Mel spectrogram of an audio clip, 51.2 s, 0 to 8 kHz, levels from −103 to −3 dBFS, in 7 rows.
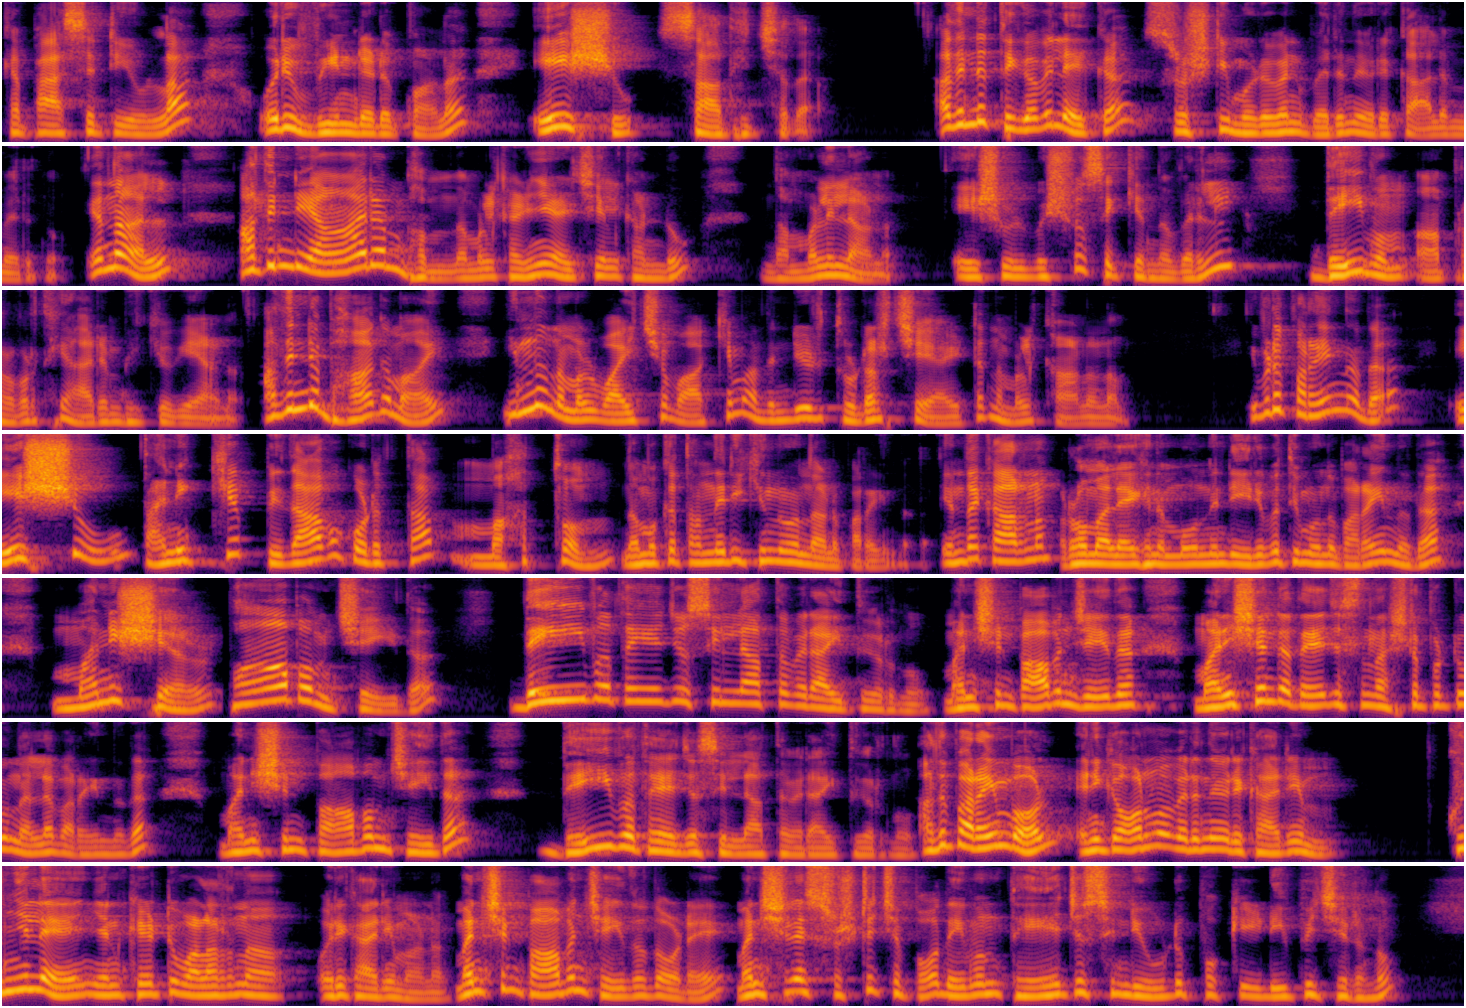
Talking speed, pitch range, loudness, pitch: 115 wpm, 130-185 Hz, -24 LUFS, 155 Hz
